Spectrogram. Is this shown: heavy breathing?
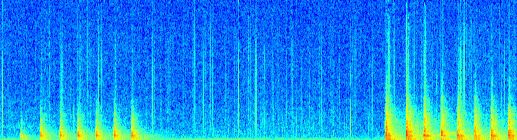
no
